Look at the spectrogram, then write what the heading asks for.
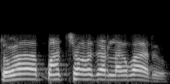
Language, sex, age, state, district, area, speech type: Odia, male, 30-45, Odisha, Kalahandi, rural, conversation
